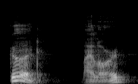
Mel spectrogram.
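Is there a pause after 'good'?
yes. There is a pause after good.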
